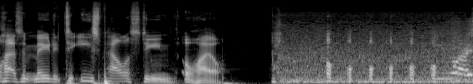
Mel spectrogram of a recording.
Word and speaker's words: Palestine: It's Palestine. That's what I thought. And the old man just went along with the reporter's mispronunciation.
